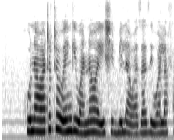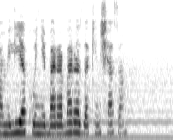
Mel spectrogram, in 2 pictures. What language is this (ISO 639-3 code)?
swa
